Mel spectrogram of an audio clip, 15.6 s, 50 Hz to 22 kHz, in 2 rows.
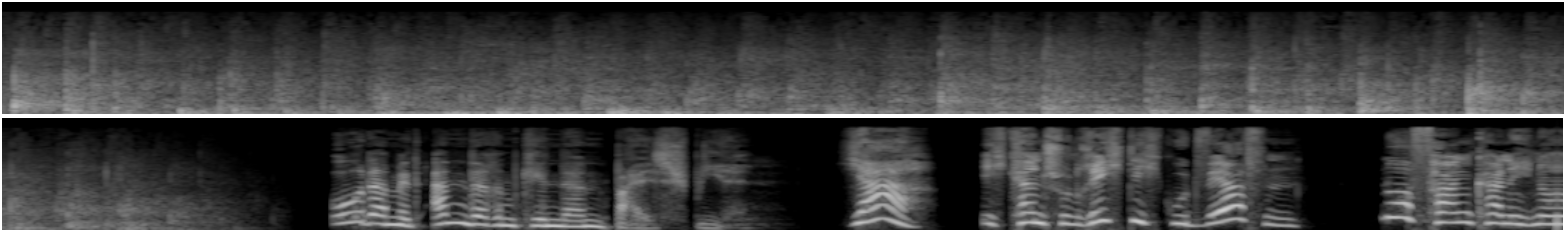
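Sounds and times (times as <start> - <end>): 
child's running footsteps in a large indoor hall: 0.0 - 9.2
speech: 9.6 - 15.6.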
